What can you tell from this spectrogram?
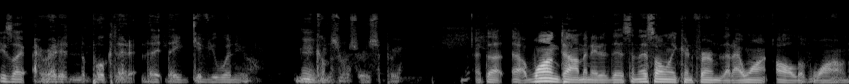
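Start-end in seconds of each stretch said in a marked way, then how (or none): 0.3-4.0 breathy, barely voiced, very hushed whisper. Retelling a character's line from the film: imitating a whisper. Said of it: "he kinda, like, whispers it".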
